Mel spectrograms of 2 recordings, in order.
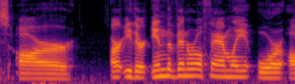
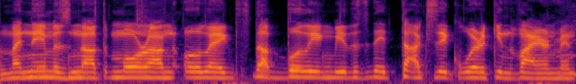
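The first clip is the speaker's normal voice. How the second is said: lightly voiced whiny dwarf complaining; a hint of a bullied tinkerer; hunchback dwarf.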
